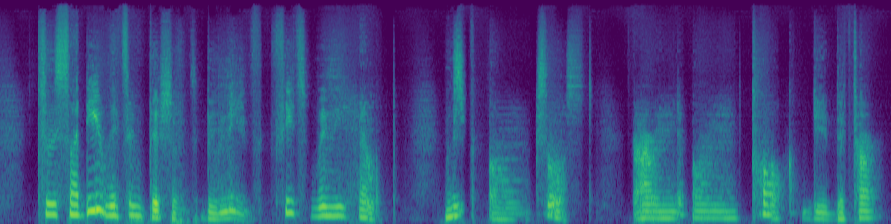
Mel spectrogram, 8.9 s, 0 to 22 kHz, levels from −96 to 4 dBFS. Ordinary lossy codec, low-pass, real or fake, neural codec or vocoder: none; 19.8 kHz; fake; codec, 44.1 kHz, 0.9 kbps, DAC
